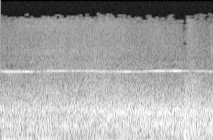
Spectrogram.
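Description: Steady room noise, a low hum and hiss, with a thin, steady high-pitched whine running through it.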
